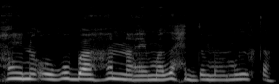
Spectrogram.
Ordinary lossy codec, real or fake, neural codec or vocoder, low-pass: none; fake; vocoder, 44.1 kHz, 128 mel bands, Pupu-Vocoder; none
